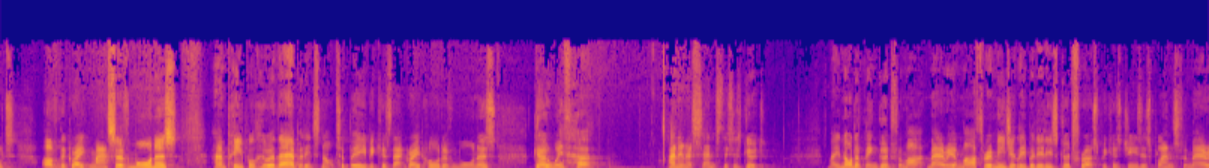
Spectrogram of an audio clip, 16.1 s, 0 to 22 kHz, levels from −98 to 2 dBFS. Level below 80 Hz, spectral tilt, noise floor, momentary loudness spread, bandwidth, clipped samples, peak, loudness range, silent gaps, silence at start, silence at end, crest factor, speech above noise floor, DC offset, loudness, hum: -62 dBFS; -2.5 dB/octave; -58 dBFS; 14 LU; 17 kHz; under 0.1%; -4 dBFS; 7 LU; none; 0 s; 0 s; 22 dB; 31 dB; under 0.1%; -26 LUFS; none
